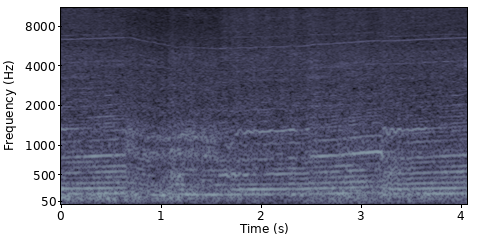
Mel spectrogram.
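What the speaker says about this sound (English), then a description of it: "So car grumble." The engine of an F1 2021 race car grumbles in a video game at Britain's circuit, a steady mid-pitched drone with shifting harmonic tones as revs rise and fall, continuous and close.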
